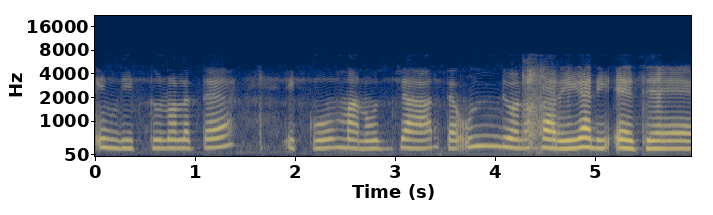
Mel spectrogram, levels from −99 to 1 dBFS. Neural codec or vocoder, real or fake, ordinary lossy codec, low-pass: codec, 16 kHz, 2 kbps, FunCodec, trained on LibriTTS, 25 frames a second; fake; none; 7.2 kHz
